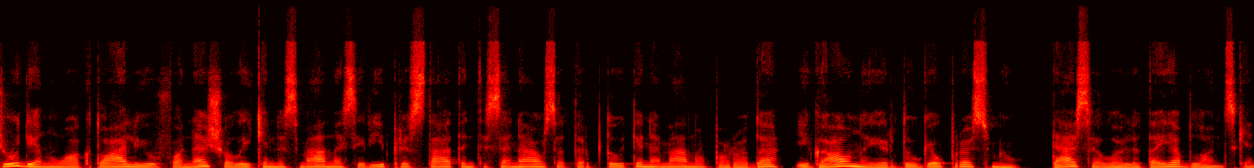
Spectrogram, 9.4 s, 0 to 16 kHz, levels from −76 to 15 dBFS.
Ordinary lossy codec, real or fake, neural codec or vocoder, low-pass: Opus, 16 kbps; fake; autoencoder, 48 kHz, 128 numbers a frame, DAC-VAE, trained on Japanese speech; 14.4 kHz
